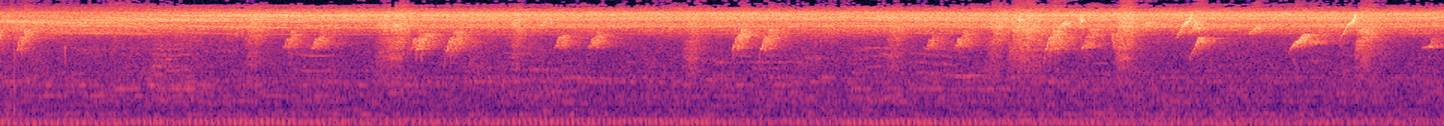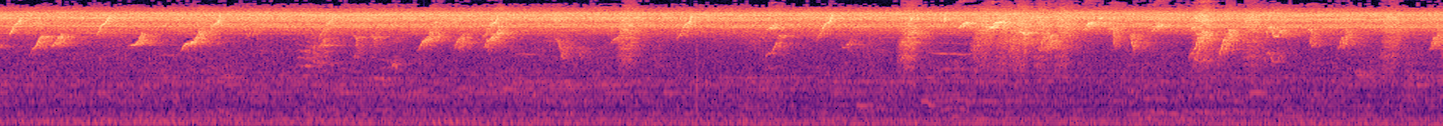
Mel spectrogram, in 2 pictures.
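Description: Outdoor ambience of small birds chirping, short quick calls repeated all through, over a steady high-pitched hiss.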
